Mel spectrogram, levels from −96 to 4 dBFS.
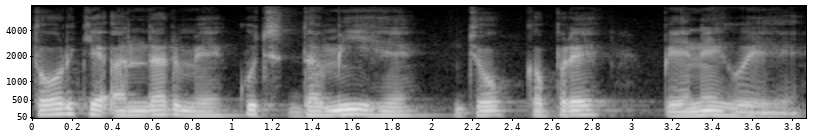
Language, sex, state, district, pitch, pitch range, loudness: Hindi, male, Arunachal Pradesh, Papum Pare, 110 Hz, 105-120 Hz, -16 LUFS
